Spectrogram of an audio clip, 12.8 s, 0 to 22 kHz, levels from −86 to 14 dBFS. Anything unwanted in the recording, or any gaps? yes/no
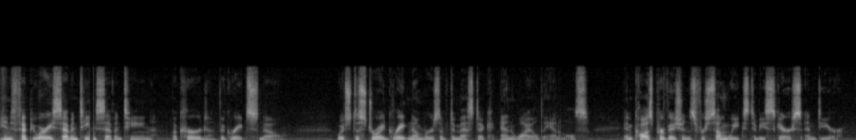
yes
